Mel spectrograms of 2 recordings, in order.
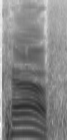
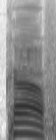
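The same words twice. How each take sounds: The two takes are said the same way.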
